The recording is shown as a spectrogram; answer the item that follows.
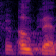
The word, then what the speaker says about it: OPEB: I think I heard you talk about the pension fund and the REB, whatever. – OPEB. – OPEB, that's mm-hmm. how you say it.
